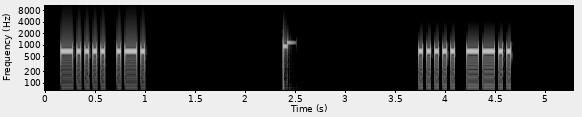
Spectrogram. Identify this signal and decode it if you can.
Morse code, heard as a keyed tone, about 30 wpm, 700 Hz. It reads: 6 R 5 Z
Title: Single-Letter Single-Number 30wpm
